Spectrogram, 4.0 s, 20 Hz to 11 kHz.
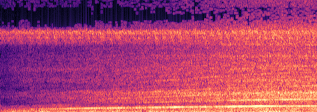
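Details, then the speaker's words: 12V DC fan on a TIP41 DC dimmer speed module (fan max 3A), turned up to high speed: smooth whir rising steadily to an even tone with no rattle; running normally. "nah ini kipasnya ini ini saya akan lanjut ke putaran tinggi"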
